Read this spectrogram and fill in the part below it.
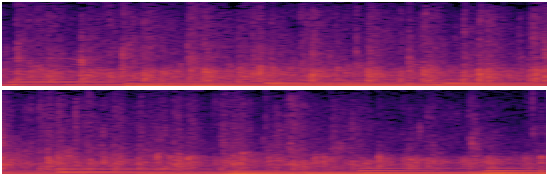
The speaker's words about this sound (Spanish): Puede dar un aplauso fuerte al Señor.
